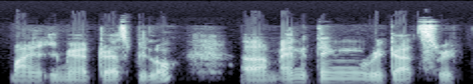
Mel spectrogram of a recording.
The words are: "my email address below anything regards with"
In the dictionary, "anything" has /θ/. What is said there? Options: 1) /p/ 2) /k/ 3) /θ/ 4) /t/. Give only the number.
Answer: 4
